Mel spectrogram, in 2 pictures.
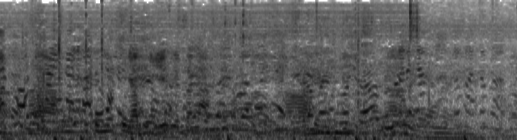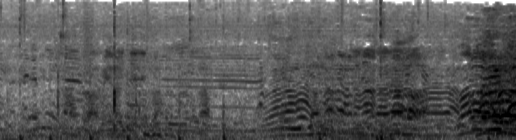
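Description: A man talks up close with animation to a group of young men.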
